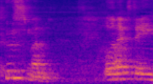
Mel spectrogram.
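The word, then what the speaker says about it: Housman: He said it's not Houseman, it's Hoosman.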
